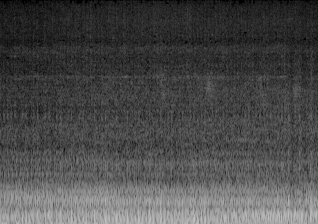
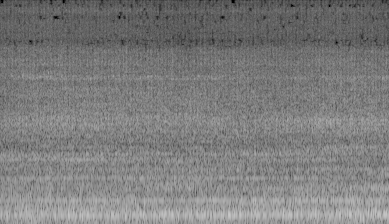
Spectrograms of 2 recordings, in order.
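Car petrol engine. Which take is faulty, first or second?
first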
